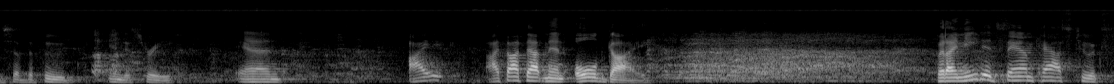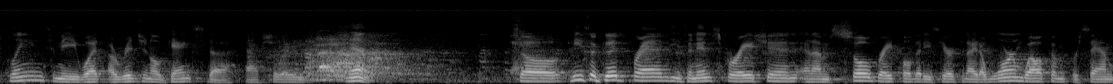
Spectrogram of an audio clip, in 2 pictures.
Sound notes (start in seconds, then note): 13.9 laughter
